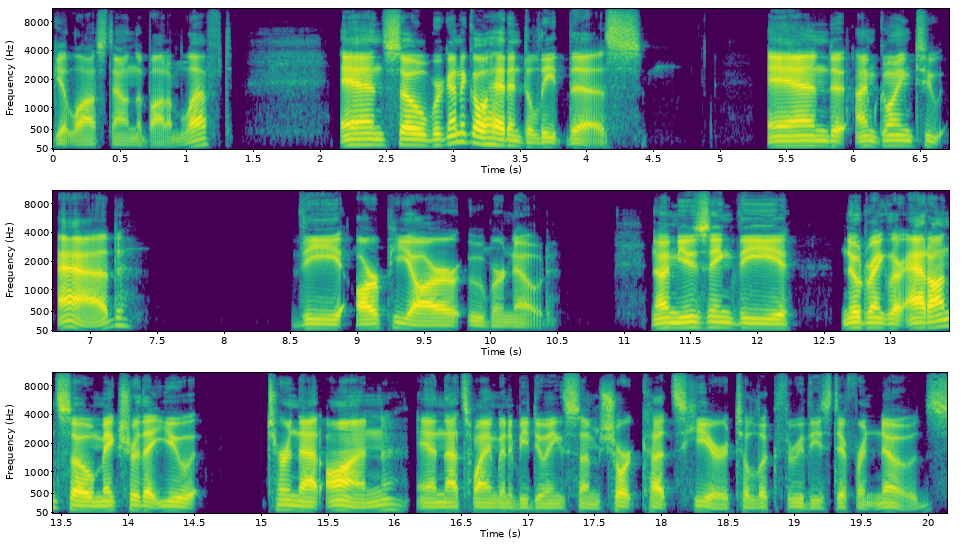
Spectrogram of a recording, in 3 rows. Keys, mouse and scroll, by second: 1.9-2.5 middle drag, 3.1 click, 4.7 x, 5.4 middle drag, 5.9 shift+a, 12.0 ctrl+shift+click, 14.6 scroll up 3, 15.0 middle drag, 15.5 scroll up 3, 15.9 middle click, 17.0 ctrl+shift+click, 18.4 middle click, 19.7-20.1 drag.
